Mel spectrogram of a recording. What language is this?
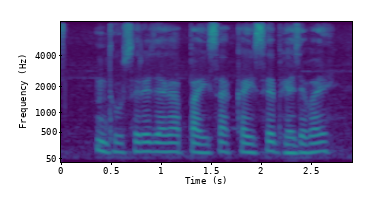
Magahi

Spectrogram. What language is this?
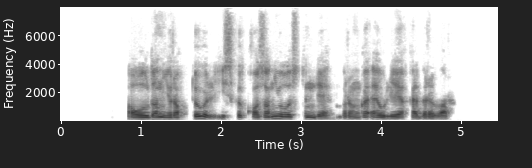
Tatar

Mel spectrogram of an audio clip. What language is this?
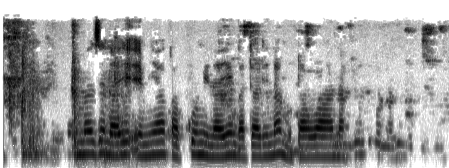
Ganda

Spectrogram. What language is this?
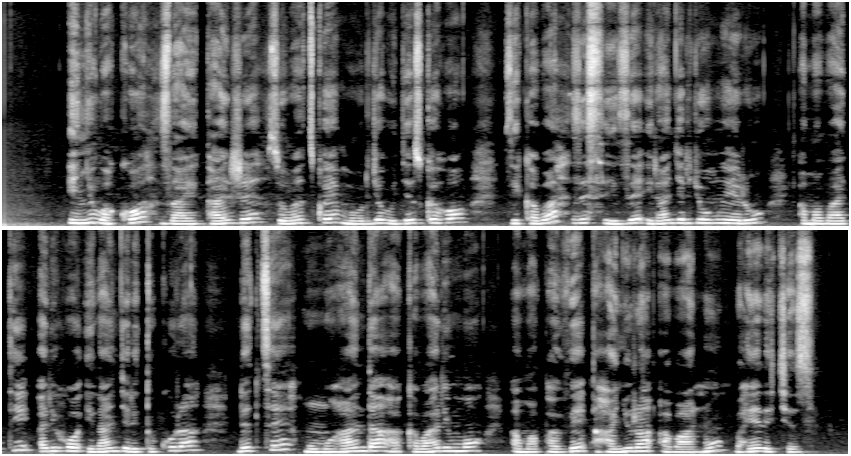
Kinyarwanda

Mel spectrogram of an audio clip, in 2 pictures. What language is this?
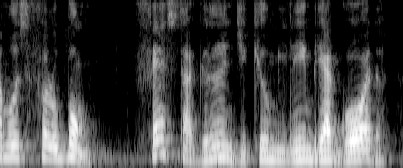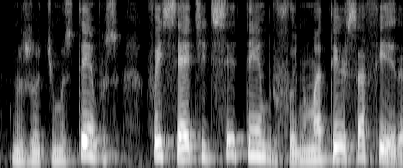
Portuguese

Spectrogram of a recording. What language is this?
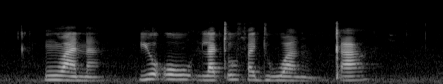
Tswana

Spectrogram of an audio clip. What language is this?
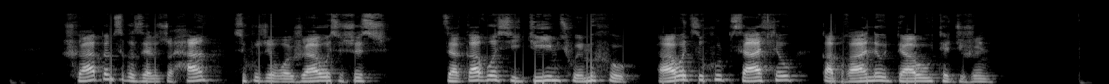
Kabardian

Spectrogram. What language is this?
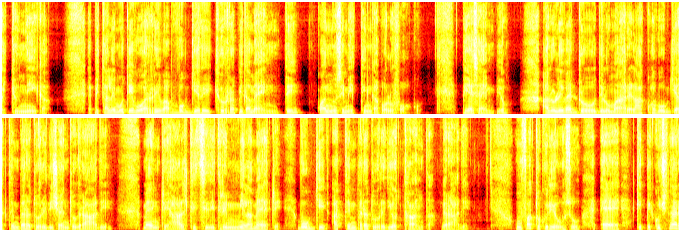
Sicilian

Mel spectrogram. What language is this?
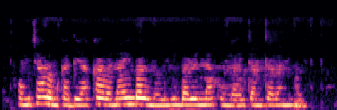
Ganda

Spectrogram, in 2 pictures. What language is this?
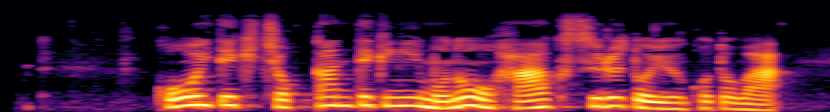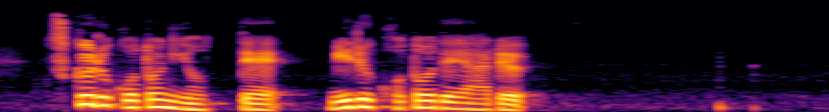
Japanese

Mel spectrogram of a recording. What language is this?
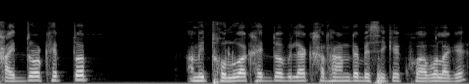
Assamese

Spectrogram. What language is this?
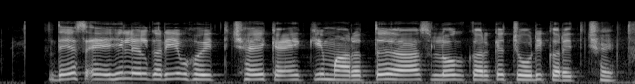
Maithili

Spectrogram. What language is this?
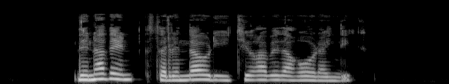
Basque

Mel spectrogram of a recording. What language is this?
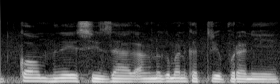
Kok Borok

